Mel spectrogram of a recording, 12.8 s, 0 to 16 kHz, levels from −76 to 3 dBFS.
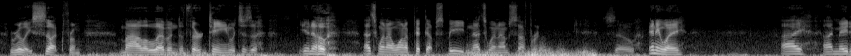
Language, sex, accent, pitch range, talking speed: English, male, American, 95-140 Hz, 140 wpm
